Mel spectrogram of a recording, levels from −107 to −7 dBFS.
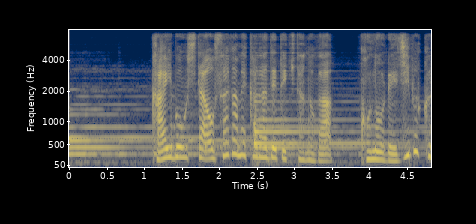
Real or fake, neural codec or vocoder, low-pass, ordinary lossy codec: fake; autoencoder, 48 kHz, 128 numbers a frame, DAC-VAE, trained on Japanese speech; 7.2 kHz; none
